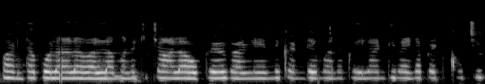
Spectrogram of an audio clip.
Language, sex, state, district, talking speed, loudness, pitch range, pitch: Telugu, male, Telangana, Karimnagar, 150 wpm, -21 LUFS, 280-295 Hz, 285 Hz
